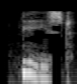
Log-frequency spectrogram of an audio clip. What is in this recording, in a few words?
"Least", English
